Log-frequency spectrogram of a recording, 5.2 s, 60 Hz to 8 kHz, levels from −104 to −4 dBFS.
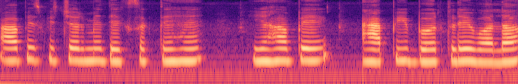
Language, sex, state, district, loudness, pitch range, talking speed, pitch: Hindi, female, Uttar Pradesh, Jyotiba Phule Nagar, -19 LUFS, 225-240 Hz, 150 wpm, 235 Hz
